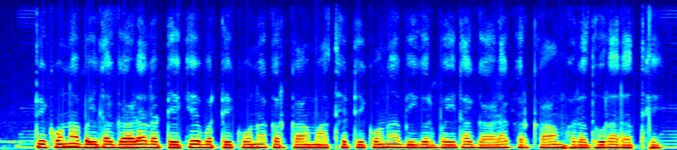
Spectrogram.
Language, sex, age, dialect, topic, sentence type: Chhattisgarhi, male, 36-40, Northern/Bhandar, agriculture, statement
